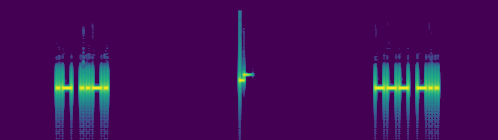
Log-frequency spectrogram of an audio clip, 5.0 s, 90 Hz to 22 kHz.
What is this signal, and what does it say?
Morse code, heard as a keyed tone, about 38 wpm, 700 Hz. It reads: AF OD
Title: Top Two Letter Combinations in Words 40wpm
